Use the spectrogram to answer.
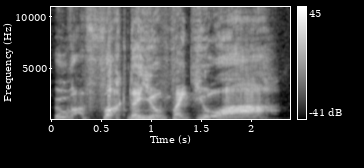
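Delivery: loud, sneering pig-man thug. Acted. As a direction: bark it like a brutish pig. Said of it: "you gotta do a pig voice".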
